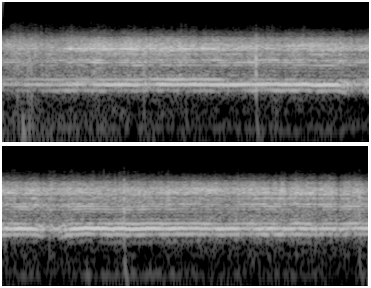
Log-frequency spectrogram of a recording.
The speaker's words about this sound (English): The sound of a train whistle was meant to invite you into the Mysterious Traveler's boxcar, where he would tell you a story of the week.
